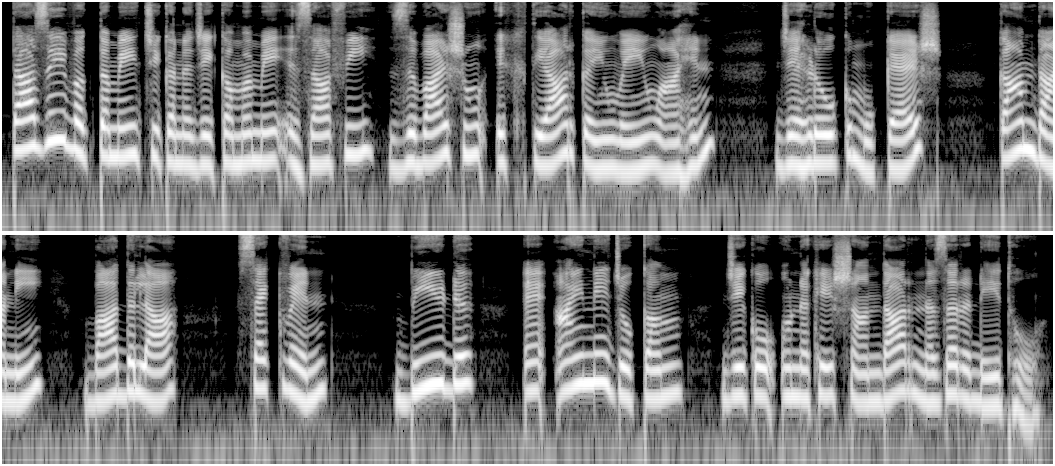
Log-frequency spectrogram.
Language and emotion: Sindhi, neutral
